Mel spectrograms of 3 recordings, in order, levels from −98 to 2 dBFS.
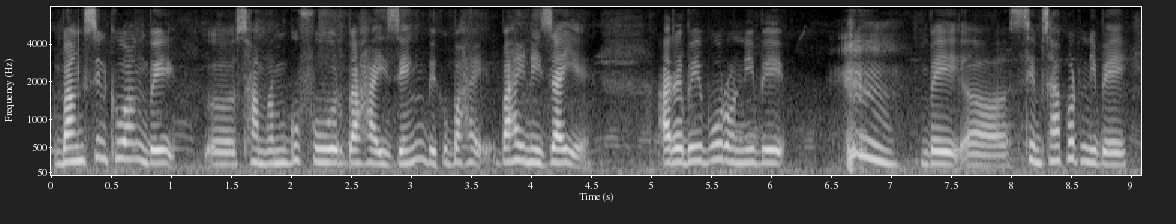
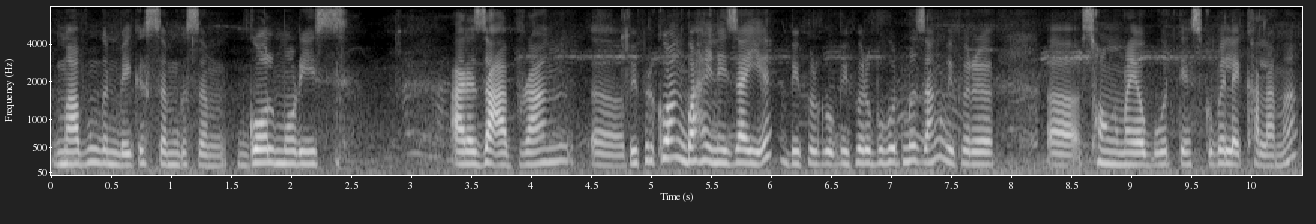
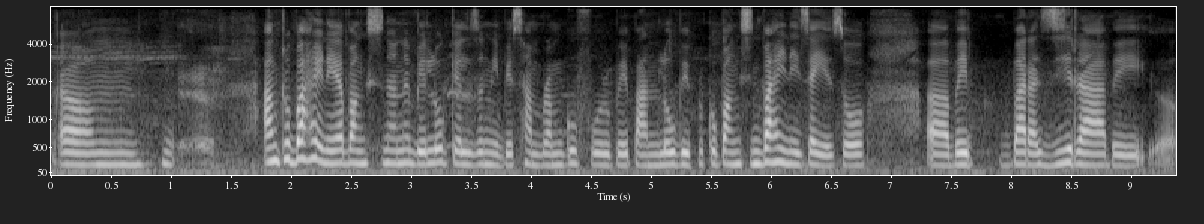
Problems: none marked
